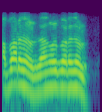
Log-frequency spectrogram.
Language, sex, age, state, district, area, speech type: Malayalam, male, 30-45, Kerala, Alappuzha, urban, conversation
